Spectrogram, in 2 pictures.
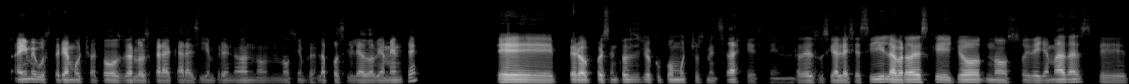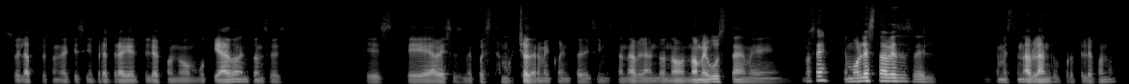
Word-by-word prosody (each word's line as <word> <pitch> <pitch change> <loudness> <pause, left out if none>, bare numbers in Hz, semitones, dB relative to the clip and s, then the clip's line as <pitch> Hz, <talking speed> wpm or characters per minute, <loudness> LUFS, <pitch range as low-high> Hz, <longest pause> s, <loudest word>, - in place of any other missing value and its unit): a - - +7
mí - - +9
me 120 - -1
gustaría 110 -1 +1
mucho 105 +1 -9
a - - -12
todos 105 -2 -4
verlos 100 -2 -2
cara 95 -1 -1
a 95 - -4
cara 95 -2 -7
siempre, 95 -1 -14
¿no?, 100 0 -9
no 100 0 -17
no 95 0 -18
siempre 100 -2 -19
es 100 - -26
la - - -7
posibilidad 100 -1 -7
obviamente, 100 +1 -4 0.7
eh, 105 -3 +7
pero, 110 -1 +4
pues, - - -3
entonces, 110 0 -7
yo 115 - -5
ocupo 110 +1 -9
muchos 110 0 -9
mensajes 95 -1 -6
en 90 0 -23
redes 100 +1 -5
sociales 100 -1 -2
y - - -10
así, 120 +5 -2
la 115 -2 +7
verdad 110 +1 +7
es 115 - -5
que 115 -3 -2
yo 110 +2 +3
no 105 -1 -4
soy 105 -1 -14
de 100 - -2
llamadas, 110 +4 0
eh, 100 -2 -12
soy 105 - -15
la 105 - -2
persona 105 0 -14
que - - -17
siempre 110 -3 -11
trae 100 0 -2
el 100 -1 -5
teléfono 100 -1 -8
muteado 105 +4 +1
entonces, 105 -2 -12 0.8
este, 100 0 -7
a 95 - -2
veces 100 0 -6
me 95 -1 -17
cuesta - - -16
mucho - - +2
darme 95 0 -6
cuenta 95 +1 -14
de 90 - -13
si 100 - -22
me 95 - -20
están 95 +2 -15
hablando 95 0 -5
o 95 - -8
no, 100 +1 -2
no 105 +1 +2
me 105 - +4
gusta, 110 -3 -2
me 95 -1 -13 0.2
no - - -14
sé, 190 -1 +3
me - - -11
molesta 165 +4 +5
a - - +9
veces 150 -3 +3
el 110 -5 -9 0.6
que - - -22
me 110 - -8
están - - -11
hablando 105 0 +2
por - - -21
teléfono. 105 +4 -12
105 Hz, 225 wpm, -26 LUFS, 95-110 Hz, 0.8 s, mí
